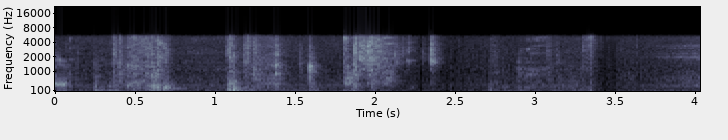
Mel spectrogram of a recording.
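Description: Cast-iron carburetor mixer parts and brass fittings knocking and clinking as they are handled and set down on a cloth-covered bench, a series of separate knocks over a few seconds.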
